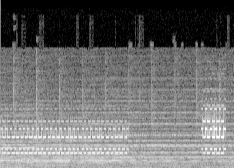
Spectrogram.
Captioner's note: Mafia phone rings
